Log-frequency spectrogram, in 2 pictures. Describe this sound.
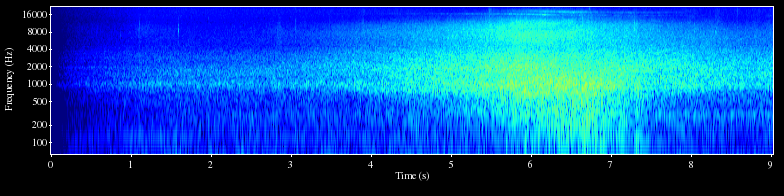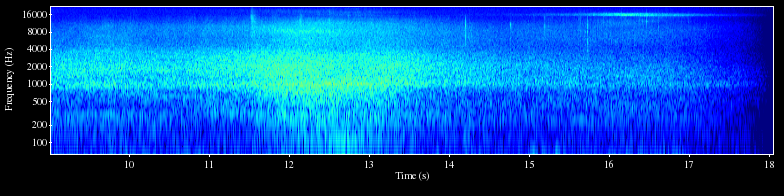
Sound effects > Vehicles
Two car pass-bys under a bridge. #0:00 First car left to right #0:11 Second car right to left. Night recording with city ambience. Recorded with Zoom H5. No processing applied.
